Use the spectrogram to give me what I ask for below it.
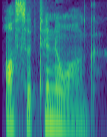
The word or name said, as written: Aussatinoag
